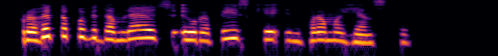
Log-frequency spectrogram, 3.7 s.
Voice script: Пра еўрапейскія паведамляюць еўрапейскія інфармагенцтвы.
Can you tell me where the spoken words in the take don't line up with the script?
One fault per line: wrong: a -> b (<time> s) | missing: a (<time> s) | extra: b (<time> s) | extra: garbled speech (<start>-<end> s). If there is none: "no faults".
wrong: еўрапейскія -> гэта (0.3 s)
